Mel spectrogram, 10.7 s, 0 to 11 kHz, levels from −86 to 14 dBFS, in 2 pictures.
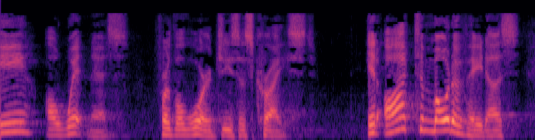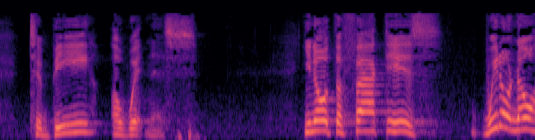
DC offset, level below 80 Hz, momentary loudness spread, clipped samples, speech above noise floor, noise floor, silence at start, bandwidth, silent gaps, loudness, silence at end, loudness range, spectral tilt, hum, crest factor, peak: under 0.1%; -66 dBFS; 18 LU; under 0.1%; 42 dB; -64 dBFS; 0 s; 8 kHz; none; -22 LUFS; 0 s; 5 LU; -5 dB/octave; none; 18 dB; -4 dBFS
